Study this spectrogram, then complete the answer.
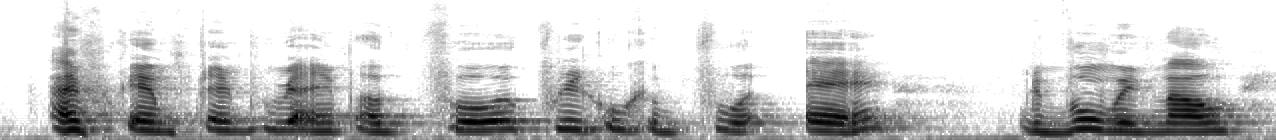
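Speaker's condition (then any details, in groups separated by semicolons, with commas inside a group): Cerebral palsy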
